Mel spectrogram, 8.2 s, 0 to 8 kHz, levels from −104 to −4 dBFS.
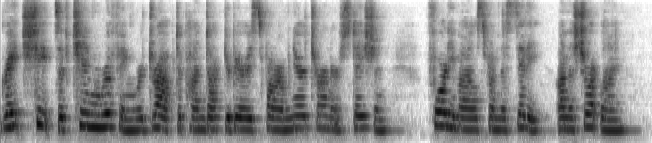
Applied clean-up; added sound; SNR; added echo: none; none; none; reverberation time 0.2 s.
